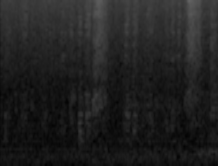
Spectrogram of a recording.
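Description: Faint scratching of a pen writing on a paper worksheet, with a slightly stronger stroke about halfway through and another near the end.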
